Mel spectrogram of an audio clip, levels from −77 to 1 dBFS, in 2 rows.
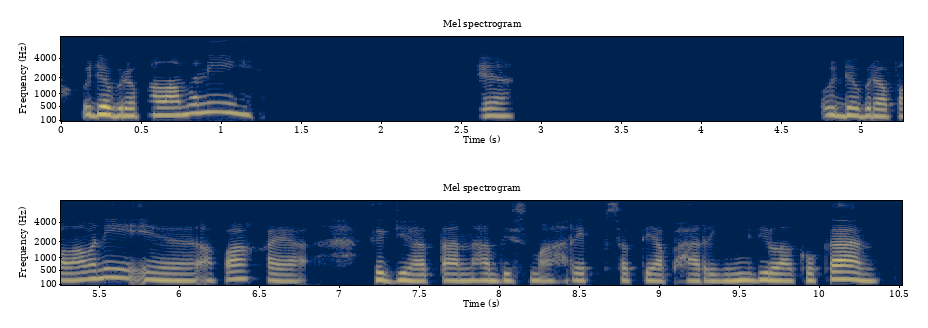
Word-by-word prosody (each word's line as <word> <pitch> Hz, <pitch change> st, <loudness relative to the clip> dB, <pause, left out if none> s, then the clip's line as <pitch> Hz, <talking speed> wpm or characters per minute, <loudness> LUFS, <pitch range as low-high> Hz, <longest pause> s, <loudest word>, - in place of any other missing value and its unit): Udah 240 Hz, +1 st, +9 dB
berapa 210 Hz, +1 st, +1 dB
lama 225 Hz, +4 st, +3 dB
nih? 295 Hz, -8 st, -2 dB, 1.4 s
Ya. 205 Hz, 0 st, -3 dB, 1.9 s
Udah 220 Hz, -1 st, +2 dB
berapa 200 Hz, -1 st, 0 dB
lama 205 Hz, +4 st, +2 dB
nih, 255 Hz, -4 st, -1 dB
eee, 190 Hz, -2 st, 0 dB
apa 225 Hz, +4 st, -2 dB
kaya 175 Hz, -2 st, -2 dB, 0.4 s
kegiatan 185 Hz, -2 st, 0 dB
habis 190 Hz, 0 st, -3 dB
maghrib 190 Hz, +1 st, -5 dB
setiap 185 Hz, -2 st, -5 dB
hari 180 Hz, -1 st, -3 dB
ini 195 Hz, +2 st, +1 dB
dilakukan? 190 Hz, +1 st, +3 dB
195 Hz, 110 wpm, -25 LUFS, 185-220 Hz, 1.9 s, Udah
